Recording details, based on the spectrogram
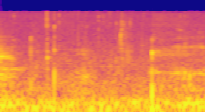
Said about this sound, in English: taking a sip.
